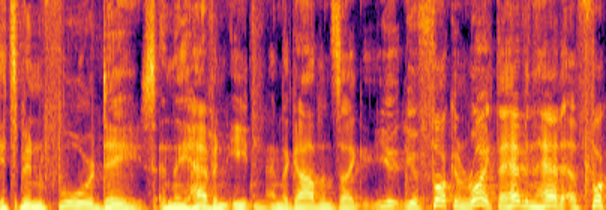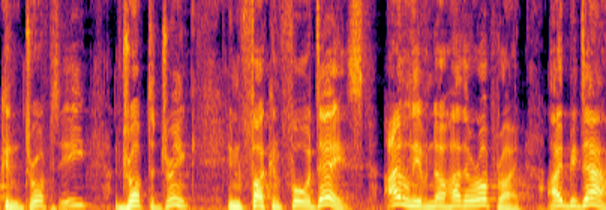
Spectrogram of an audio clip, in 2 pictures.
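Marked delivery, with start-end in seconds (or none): 3.0-10.1 clumsy, badly faked Cockney accent. Voicing a goblin in character, self-admitted bad Cockney accent. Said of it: "I'm not good at Cockney".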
